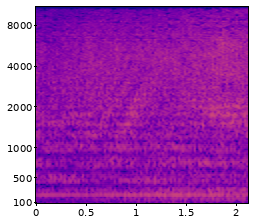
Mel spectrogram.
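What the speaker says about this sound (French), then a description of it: "Mais non, mais on a un hélicoptère. Oui, ça s'entend." A helicopter flies overhead at the start of the 2015 Transat Jacques Vabre sailing race, giving a steady, continuous rotor and engine drone that holds at a moderate level throughout.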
